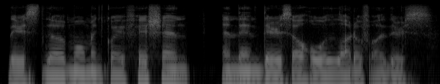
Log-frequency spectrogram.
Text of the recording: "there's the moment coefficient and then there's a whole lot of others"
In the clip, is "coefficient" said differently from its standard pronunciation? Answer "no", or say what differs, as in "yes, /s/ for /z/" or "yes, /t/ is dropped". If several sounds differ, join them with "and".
no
